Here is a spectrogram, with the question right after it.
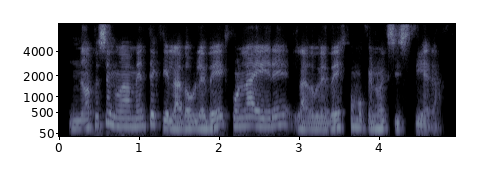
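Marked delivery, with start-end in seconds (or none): none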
